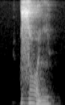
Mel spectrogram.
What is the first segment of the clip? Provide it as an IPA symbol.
zˤ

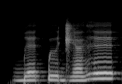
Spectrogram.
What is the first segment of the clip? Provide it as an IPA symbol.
ɡ͡b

